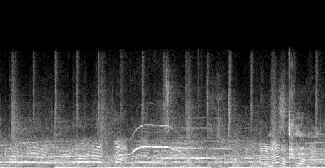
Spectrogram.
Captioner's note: crowd cheering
